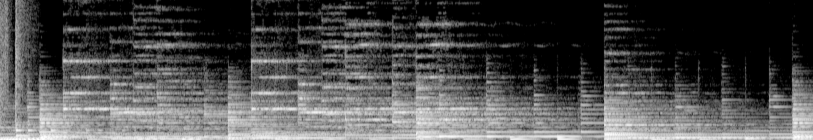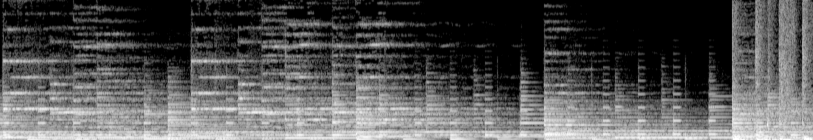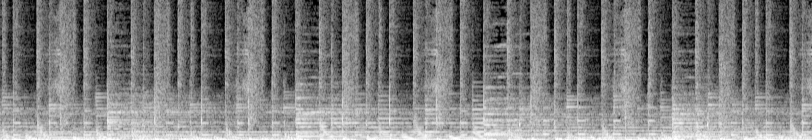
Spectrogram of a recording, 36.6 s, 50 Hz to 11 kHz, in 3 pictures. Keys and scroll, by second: 1.8 ctrl+v.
